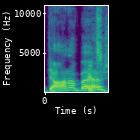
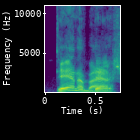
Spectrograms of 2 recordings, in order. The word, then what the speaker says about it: Dana Bash: how do you pronounce is it Donna bash Dana Dana Bash short yeah short a d bash Dana Bash Dana Bash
